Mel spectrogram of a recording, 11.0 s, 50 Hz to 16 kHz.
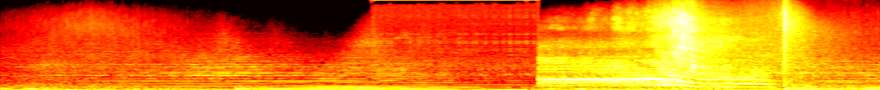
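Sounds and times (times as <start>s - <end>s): race car passing at speed: 4.7s - 10.9s.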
